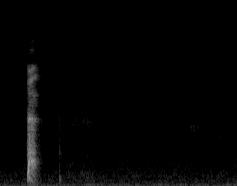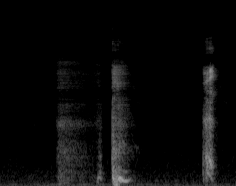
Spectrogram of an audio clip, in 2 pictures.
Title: some hiccups after eating too fast (some coughing)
